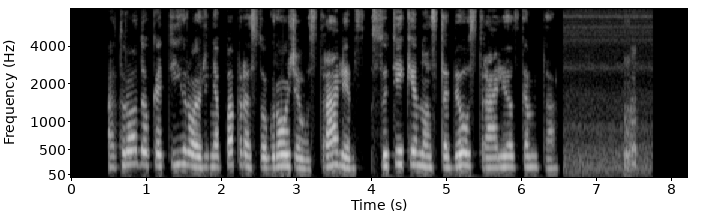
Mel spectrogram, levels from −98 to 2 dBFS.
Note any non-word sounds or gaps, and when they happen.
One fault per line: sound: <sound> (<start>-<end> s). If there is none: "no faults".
sound: laugh (7.4-7.6 s)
